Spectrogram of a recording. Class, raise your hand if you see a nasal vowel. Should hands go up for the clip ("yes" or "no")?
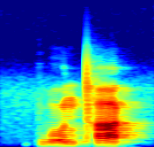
no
